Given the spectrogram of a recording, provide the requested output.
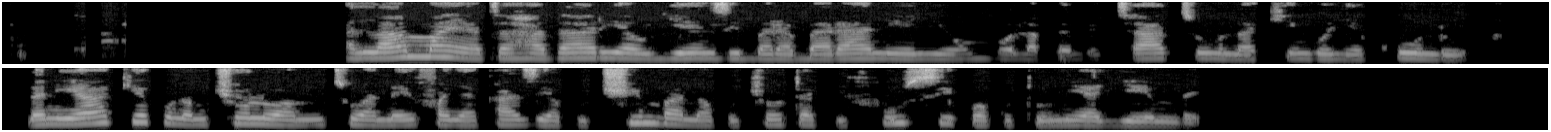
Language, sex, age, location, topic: Swahili, female, 25-35, Dar es Salaam, government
